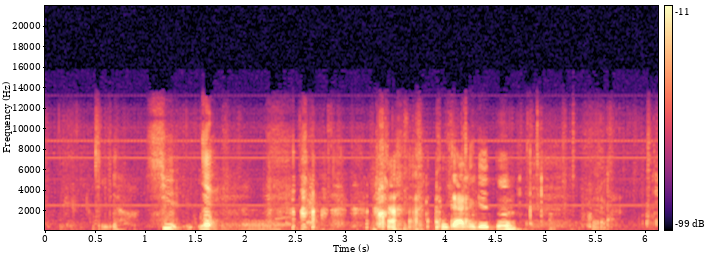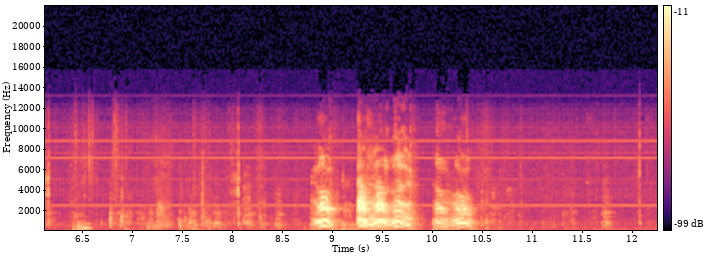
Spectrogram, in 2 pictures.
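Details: Miniature Pinscher puppies give high, squeaky yips and whines in short, uneven bursts as one tries to nap and three more puppies come to play.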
